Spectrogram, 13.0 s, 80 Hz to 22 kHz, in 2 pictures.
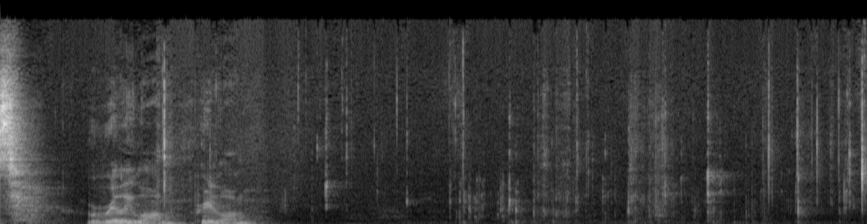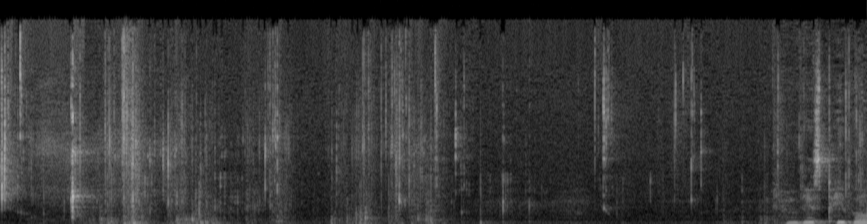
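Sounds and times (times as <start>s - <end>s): chewing and crunching: 2.1s - 13.0s
paper wrapping crinkling: 6.1s - 10.1s.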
